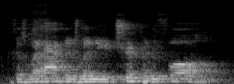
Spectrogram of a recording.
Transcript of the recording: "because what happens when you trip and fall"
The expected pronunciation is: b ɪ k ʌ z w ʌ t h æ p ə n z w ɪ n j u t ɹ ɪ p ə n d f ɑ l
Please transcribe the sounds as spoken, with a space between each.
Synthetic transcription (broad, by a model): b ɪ k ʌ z w ʌ t h æ p ə n z w ɪ n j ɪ t ɹ ɪ p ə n f ɑ l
